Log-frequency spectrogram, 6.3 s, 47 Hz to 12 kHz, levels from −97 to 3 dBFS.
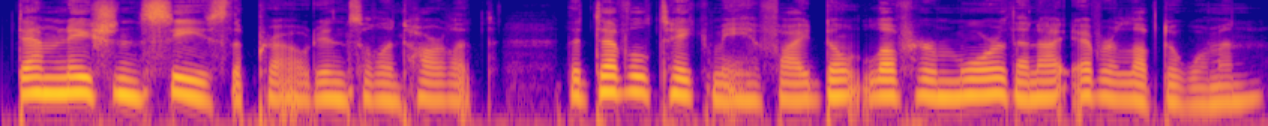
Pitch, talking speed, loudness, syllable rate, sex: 170 Hz, 210 wpm, -21 LUFS, 5.6 syllables/s, female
